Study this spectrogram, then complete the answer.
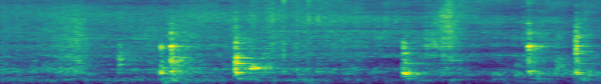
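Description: Garam masala spices being stirred into long yard beans and rice frying in a pan: repeated scraping stir strokes at an irregular rhythm over a continuous close sizzle, with no talking.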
